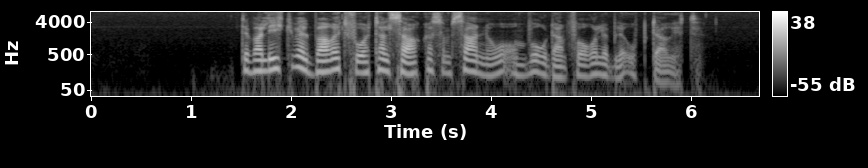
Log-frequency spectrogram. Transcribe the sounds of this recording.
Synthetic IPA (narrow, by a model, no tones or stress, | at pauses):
d̪̥eːʋɑːliːkəʋɛlbɑːʁəɛt̪foːʈ̪ʰɑlsɑːkəsɔmsɑːnuːə̰ʔɔmʋʊʁd̪ɑnfɔʁɔləblḛːʔʊpd̪̥ɑ̰ːɡə̰t̪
